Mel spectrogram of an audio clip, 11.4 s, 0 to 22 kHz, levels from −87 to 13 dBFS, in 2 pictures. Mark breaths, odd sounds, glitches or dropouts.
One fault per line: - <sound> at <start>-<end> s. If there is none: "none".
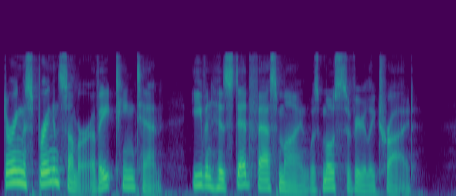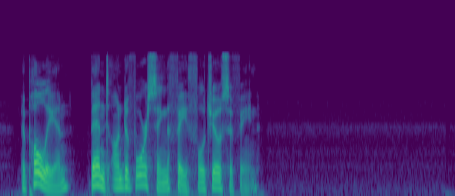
none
